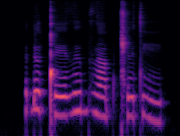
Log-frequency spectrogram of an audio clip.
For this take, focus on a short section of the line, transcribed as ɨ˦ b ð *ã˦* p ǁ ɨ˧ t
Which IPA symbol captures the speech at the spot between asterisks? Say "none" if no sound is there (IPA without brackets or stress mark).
ã˧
